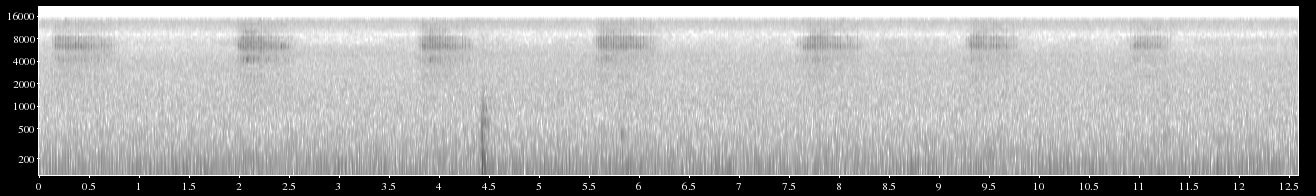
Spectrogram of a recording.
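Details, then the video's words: Cat purring steadily in a low, continuous rumble throughout, with soft high rasps in a regular rhythm about every one and a half to two seconds and one brief click midway. "Yawning & purring"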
